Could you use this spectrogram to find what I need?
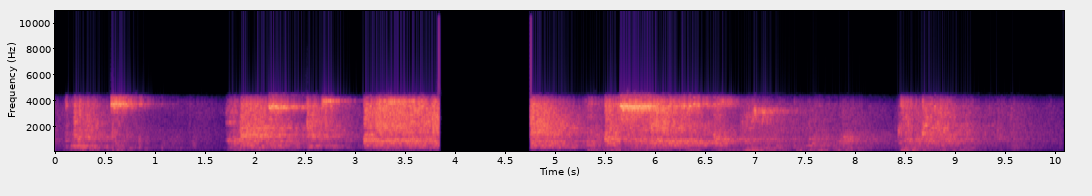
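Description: A squash ball smacks hard against the walls, echoing in a large hard-walled court.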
